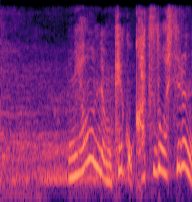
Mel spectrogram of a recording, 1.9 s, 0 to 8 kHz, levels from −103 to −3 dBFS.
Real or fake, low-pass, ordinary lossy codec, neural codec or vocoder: fake; 7.2 kHz; none; vocoder, 22.05 kHz, 80 mel bands, WaveNeXt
